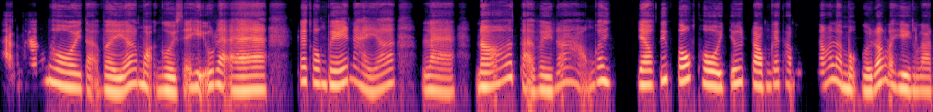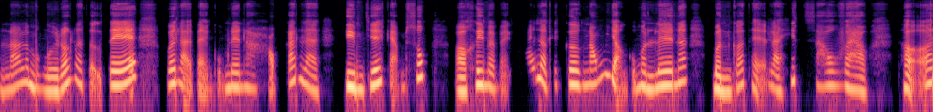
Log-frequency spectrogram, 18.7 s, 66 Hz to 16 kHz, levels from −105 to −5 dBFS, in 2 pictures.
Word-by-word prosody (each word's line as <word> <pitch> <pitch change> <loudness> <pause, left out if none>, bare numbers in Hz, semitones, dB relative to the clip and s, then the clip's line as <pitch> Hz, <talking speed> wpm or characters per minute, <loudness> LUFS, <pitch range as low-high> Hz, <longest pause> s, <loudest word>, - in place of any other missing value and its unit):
thẳng - - -7
thắn 230 0 -5
thôi, 230 -6 +4
tại 190 - -7
vì 185 -3 +4
á 245 +7 +2
mọi 255 -2 0
người 190 -2 +4
sẽ 175 - -5
hiểu 225 +2 +1
là 245 -2 +1
"À, 195 +1 +3 0.3
cái 300 0 +1
con 275 -2 0
bé 255 +3 +4
này 225 - -3
á, 240 +7 -2 0.3
là 185 -3 -1 0.2
nó 235 - +3
tại - - -3
vì 195 -1 +2
nó 230 - -6
hổng 260 -5 -8
có 310 - +3 0.3
giao 255 -1 +4
tiếp 325 +4 +1
tốt 315 +3 +7
thôi 245 -4 +6
chứ 265 +5 0
trong 235 -2 +2
cái 260 +1 -4
thâm 245 -2 -10 0.2
nó 270 +8 -3
là 300 -5 +1
một 205 -2 0
người 185 0 +3
rất 265 +7 +3
là - - -2
hiền 200 -3 +3
lành, 185 -1 -4
nó 230 +6 -4
là 285 - -2
một 215 -4 -2
người 185 -1 +1
rất 270 +8 0
là 275 - -4
tử - - -8
tế." 250 +8 +6 0.3
Với 265 +2 +2
lại 250 - -4
bạn - - -7
cũng 215 - -8
nên 225 0 0 0.2
học - - -6
cách 295 +4 -1
là 245 -11 -2 0.3
kiềm 225 -4 +6
chế 255 +4 +5
cảm 225 - -10
xúc, 365 +9 0 0.3
ờ, 185 -1 +3
khi 255 +7 +3
mà 230 -3 -2
bạn 200 - -15 0.2
thấy 275 - -8
là 305 - +2
cái 250 - -17
cơn 255 -1 +2
nóng 260 +9 -2
giận - - +1
của - - -12
mình 220 -3 +1
lên 245 +3 +4
á, 295 +2 0 0.2
mình 190 -4 +3
có 235 +7 -5
thể - - -6
là 205 -5 -4
hít 305 - -4 0.2
sâu 240 +1 -6
vào, 205 -6 -3 0.3
thở 245 +6 0
235 Hz, 265 wpm, -22 LUFS, 200-265 Hz, 0.3 s, tốt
